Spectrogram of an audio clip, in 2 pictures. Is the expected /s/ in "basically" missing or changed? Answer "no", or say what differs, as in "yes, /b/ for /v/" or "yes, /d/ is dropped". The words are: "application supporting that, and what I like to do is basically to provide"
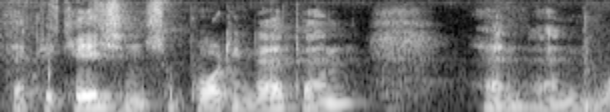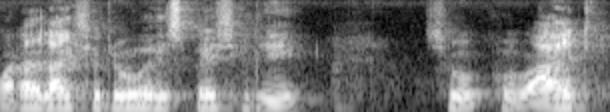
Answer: yes, /ʃ/ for /s/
